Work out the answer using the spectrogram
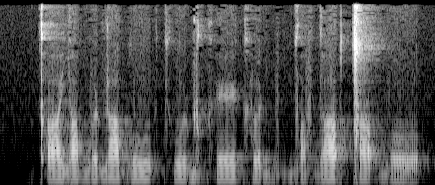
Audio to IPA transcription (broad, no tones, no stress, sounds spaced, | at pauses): kʼ ɒː j ɒ b o ɖ ɒː b l uː ʔ tʰ uː ɖ u kʰ øː kʰ l ɒ ɖ b o b d w ɒ v d ɒː ʔ ǀ ɒː ʔ b oː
